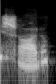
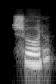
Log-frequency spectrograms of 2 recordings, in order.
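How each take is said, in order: First: Choro with an open ó, like chóro, I cry as a verb. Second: Choro with a closed ô, like chôro, crying as a noun. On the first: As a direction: say choro with open ó on the first syllable. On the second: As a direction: say Choro with closed ô on the first syllable. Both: Shown as a demonstration. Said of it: "Só que a pronúncia é diferente".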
